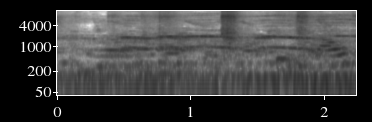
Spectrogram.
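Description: A bird's long, drawn-out call, starting about half a second in and held for about a second and a half with a slight rise and fall in pitch.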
